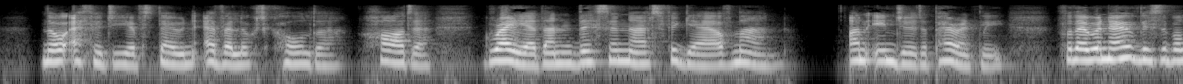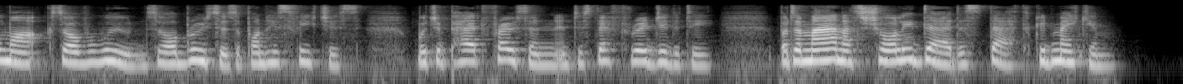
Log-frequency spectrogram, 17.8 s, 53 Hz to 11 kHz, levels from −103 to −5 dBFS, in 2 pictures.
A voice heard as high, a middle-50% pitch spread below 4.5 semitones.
Yes: high, 205 Hz; average, 3.6 semitones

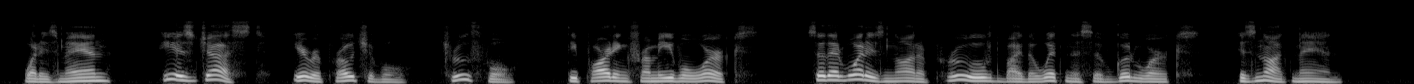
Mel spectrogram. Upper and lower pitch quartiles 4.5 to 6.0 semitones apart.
Yes: average, 5.0 semitones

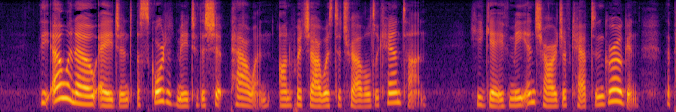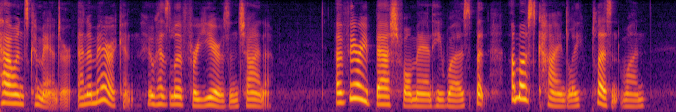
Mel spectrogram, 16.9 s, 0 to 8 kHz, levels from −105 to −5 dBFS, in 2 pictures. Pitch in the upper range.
Yes: high, 195 Hz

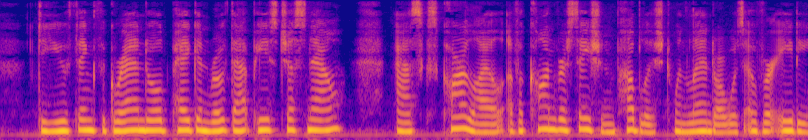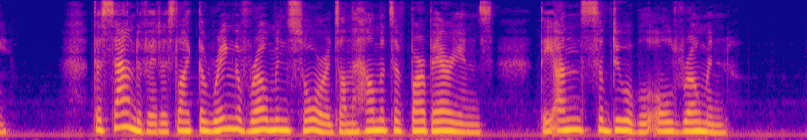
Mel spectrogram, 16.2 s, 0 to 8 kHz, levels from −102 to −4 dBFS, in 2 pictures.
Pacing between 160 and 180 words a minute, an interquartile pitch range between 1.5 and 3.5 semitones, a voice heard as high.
Yes: average, 165 wpm; narrow, 2.4 semitones; high, 205 Hz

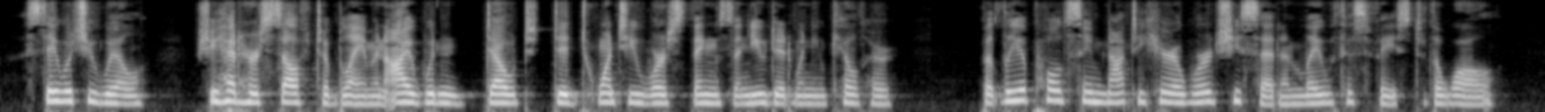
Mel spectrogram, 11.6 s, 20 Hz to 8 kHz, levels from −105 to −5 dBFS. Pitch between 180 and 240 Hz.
Yes: high, 190 Hz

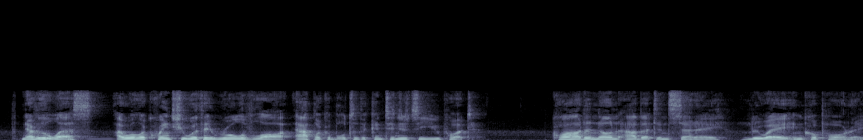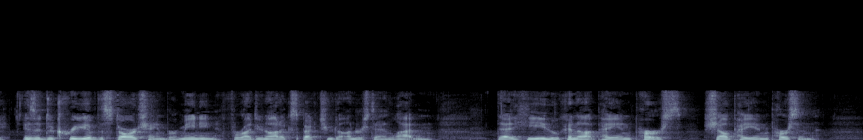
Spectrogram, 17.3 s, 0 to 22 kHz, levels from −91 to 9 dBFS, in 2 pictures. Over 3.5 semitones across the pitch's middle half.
Yes: average, 4.9 semitones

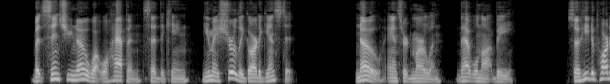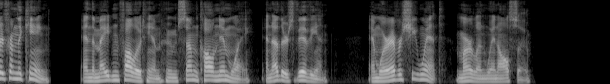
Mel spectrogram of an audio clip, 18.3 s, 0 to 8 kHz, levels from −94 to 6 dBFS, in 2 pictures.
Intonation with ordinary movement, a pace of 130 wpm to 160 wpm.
No: wide, 5.9 semitones; average, 155 wpm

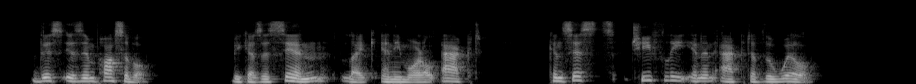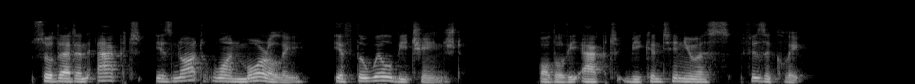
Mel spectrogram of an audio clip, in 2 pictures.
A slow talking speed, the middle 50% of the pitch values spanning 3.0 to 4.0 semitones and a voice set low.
No: slow, 120 wpm; average, 4.6 semitones; low, 130 Hz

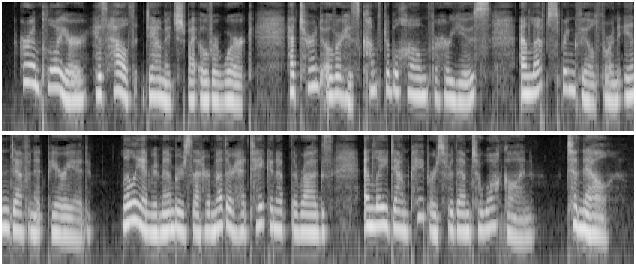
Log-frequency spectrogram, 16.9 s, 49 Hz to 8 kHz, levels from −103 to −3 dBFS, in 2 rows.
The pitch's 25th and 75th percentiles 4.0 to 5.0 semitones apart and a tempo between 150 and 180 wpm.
Yes: average, 4.4 semitones; average, 160 wpm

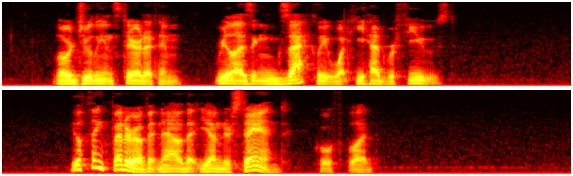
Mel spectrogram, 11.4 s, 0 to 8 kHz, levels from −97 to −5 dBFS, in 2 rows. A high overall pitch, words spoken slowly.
No: low, 100 Hz; slow, 115 wpm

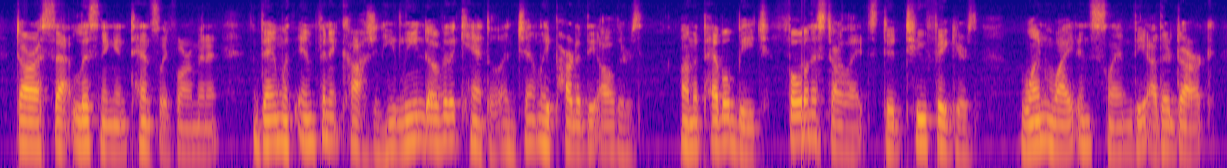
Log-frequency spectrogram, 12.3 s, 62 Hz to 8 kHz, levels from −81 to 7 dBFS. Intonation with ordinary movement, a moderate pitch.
No: average, 3.1 semitones; low, 115 Hz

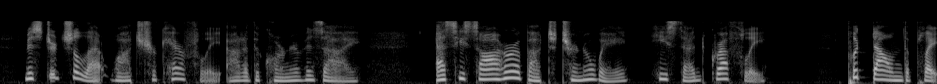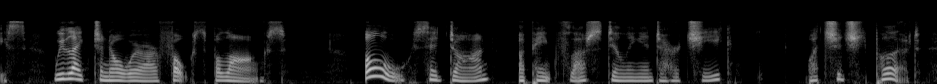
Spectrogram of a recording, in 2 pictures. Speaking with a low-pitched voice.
No: medium, 185 Hz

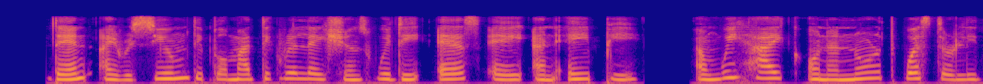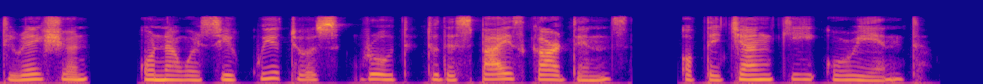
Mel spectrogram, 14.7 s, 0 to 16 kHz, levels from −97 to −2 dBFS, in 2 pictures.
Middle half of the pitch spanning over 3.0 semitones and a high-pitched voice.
No: narrow, 2.4 semitones; high, 220 Hz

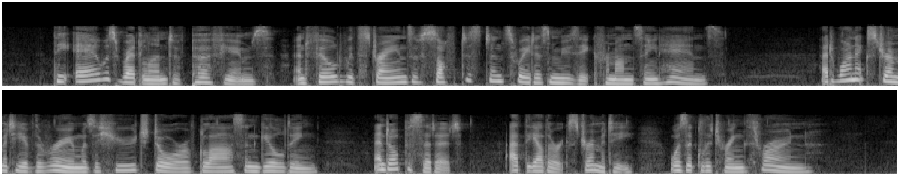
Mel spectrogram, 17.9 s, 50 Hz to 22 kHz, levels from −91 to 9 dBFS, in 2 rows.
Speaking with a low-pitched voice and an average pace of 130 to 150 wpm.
No: medium, 165 Hz; average, 145 wpm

